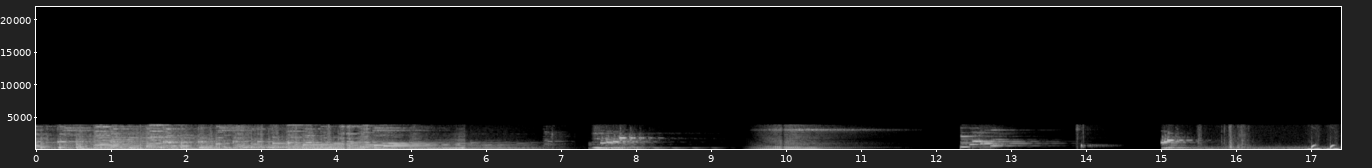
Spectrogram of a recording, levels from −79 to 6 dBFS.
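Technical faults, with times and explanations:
Throughout: clock drift between sender and receiver. The timing drags slightly, because the sender's clock runs about 1% slow, so the receiver's buffer keeps draining.
0.43–17.14 s: repeated timing corrections. Faint, unevenly spaced hiccups and a slightly slowed tempo as the receiver repeats short pieces, adding roughly a tenth of a second overall.
4.11–4.17 s and 9.94–10.00 s: short stall from a late packet. The sound hangs for 28 ms with a slight buzz or dip, held while a late packet arrived; nothing is lost.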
